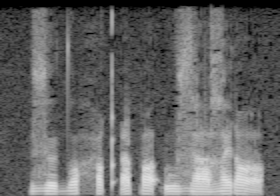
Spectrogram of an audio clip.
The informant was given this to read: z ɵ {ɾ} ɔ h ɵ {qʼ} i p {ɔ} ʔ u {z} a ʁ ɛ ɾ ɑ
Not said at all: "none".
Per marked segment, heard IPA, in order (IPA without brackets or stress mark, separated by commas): d̪, qʼ, ɑ, z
